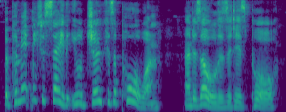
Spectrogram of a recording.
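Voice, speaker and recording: A man's voice: high-pitched, wildly swooping pitch, moderate pace, pitched above the performer's own voice. A man voicing a plain-spoken young boy who talks bluntly.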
